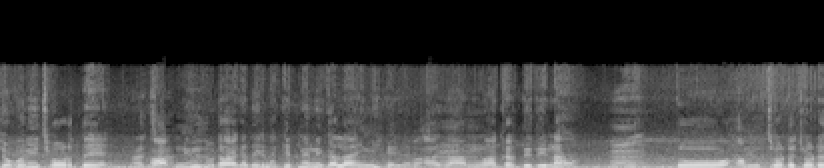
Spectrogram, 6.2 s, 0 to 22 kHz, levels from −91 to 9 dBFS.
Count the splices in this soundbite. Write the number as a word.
one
